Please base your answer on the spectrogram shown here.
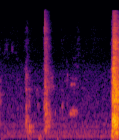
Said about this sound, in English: Man, listen to that dog. God damn. He's a little spastic.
